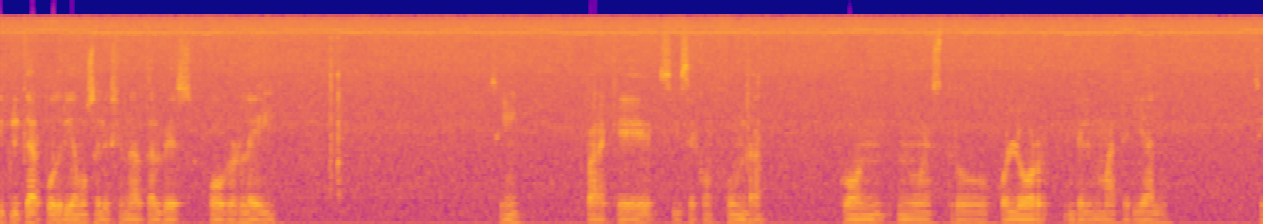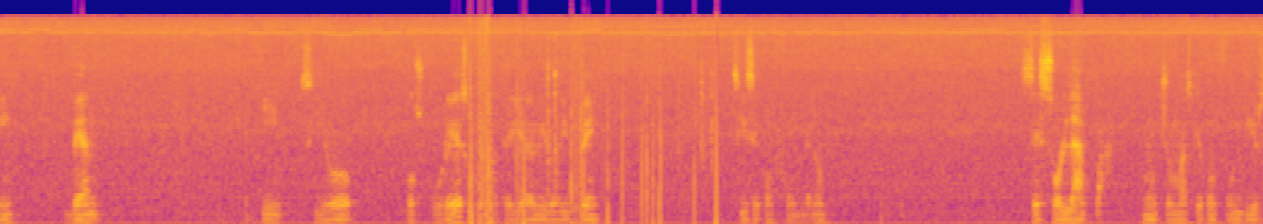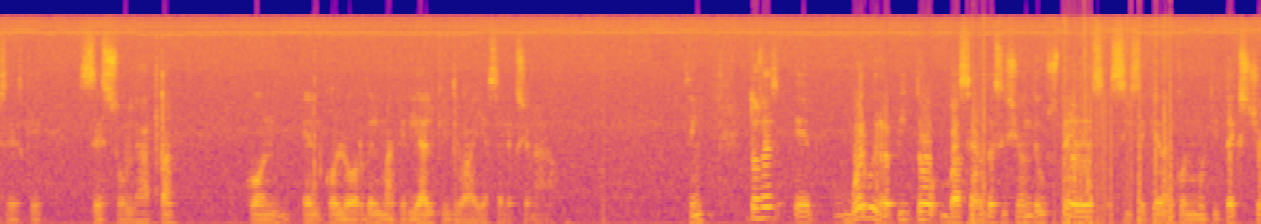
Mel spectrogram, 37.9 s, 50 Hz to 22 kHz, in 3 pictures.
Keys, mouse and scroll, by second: 0.0 click, 2.0 click, 3.4 p, 7.5 Escape, 9.3-9.9 scroll up 3, 10.7 click, 12.5-13.1 scroll down 2, 14.8 click, 15.9 click, 18.1 p, 19.7 Escape, 20.7 click, 21.6 click, 26.9 p, 29.9 Escape, 37.1 click.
